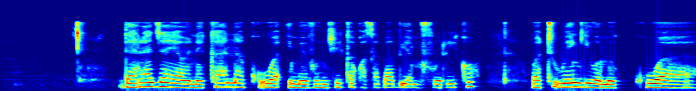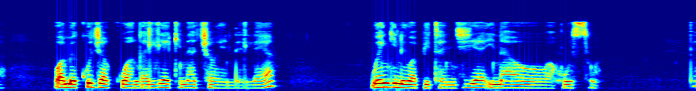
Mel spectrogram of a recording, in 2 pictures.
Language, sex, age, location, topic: Swahili, female, 18-24, Kisii, health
